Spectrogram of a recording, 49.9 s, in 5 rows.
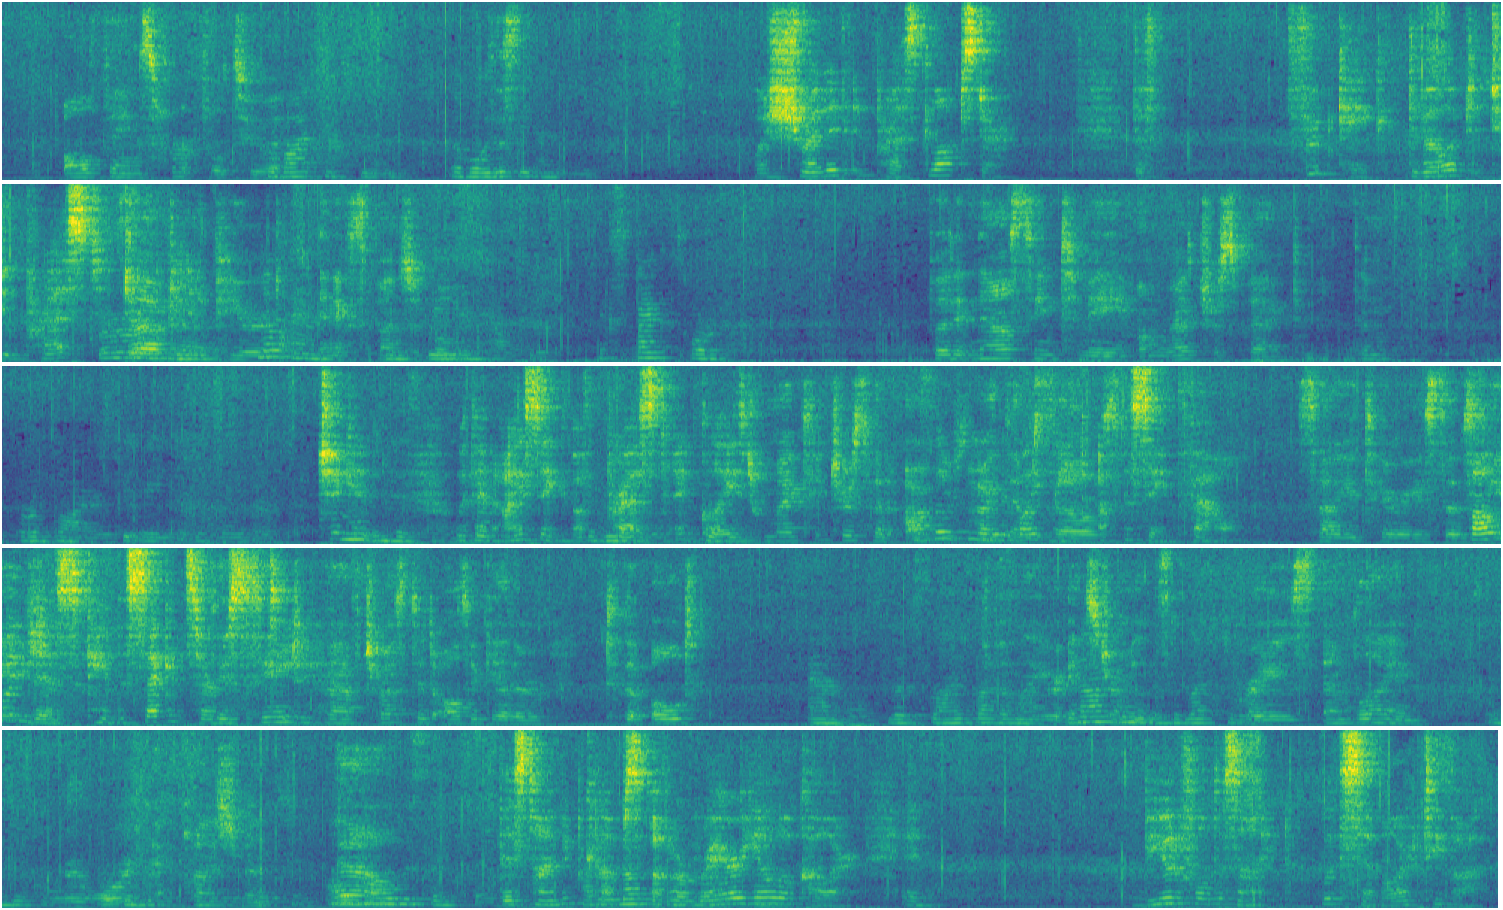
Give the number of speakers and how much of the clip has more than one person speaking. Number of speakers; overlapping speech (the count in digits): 3, about 36%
